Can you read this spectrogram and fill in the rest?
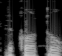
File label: erkOtho nose, Andamanese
